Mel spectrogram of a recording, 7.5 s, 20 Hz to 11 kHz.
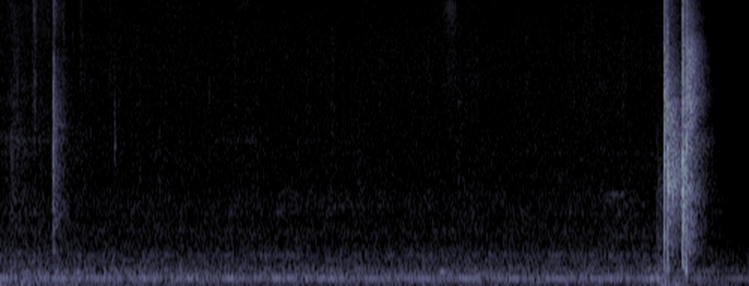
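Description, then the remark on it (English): A loud, ragged burst of hand claps near the end, a few hits landing almost together, after a faint single snap earlier over a steady low hum; several people clapping at once to sync their separate recordings. “Why don't we clap at 2:15 on the dot?”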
